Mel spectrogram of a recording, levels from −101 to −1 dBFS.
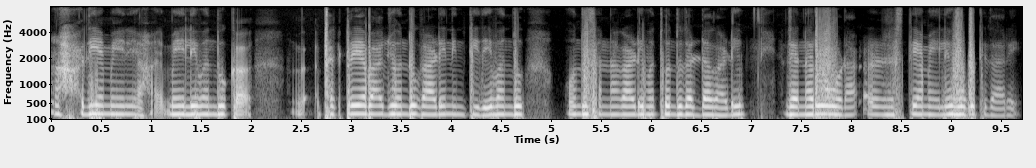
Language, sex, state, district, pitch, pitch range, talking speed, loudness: Kannada, female, Karnataka, Belgaum, 210 Hz, 205-215 Hz, 125 wpm, -16 LUFS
